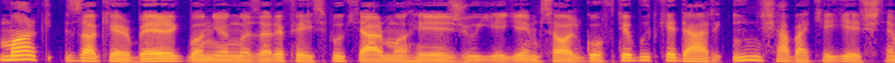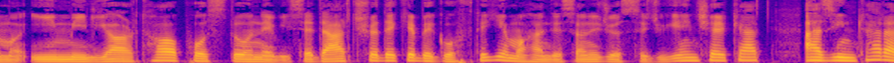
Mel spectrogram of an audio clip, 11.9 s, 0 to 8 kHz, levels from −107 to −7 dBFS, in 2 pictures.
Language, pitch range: Persian, 95-135 Hz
